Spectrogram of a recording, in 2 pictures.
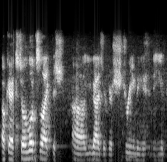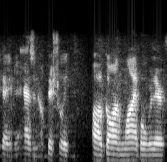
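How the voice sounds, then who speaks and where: A man hosting a live wrestling reaction show, excitable and joking as he reacts to what's on screen. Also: medium pitch, brisk, lo-fi sound.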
